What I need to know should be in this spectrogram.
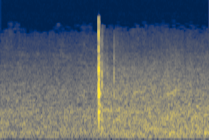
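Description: A bat cracks against a ball.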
